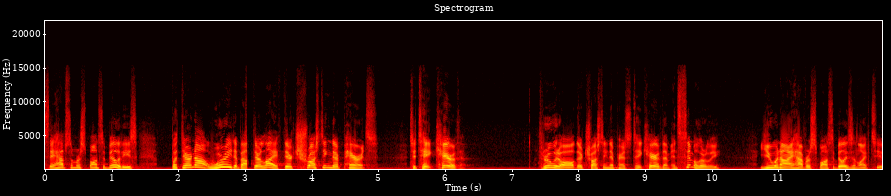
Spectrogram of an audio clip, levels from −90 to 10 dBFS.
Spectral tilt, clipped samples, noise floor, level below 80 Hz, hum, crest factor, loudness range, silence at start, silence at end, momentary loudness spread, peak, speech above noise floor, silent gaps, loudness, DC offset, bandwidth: -5.5 dB/octave; under 0.1%; -61 dBFS; -66 dBFS; 60 Hz at -55 dBFS; 18 dB; 4 LU; 0 s; 0 s; 10 LU; -10 dBFS; 33 dB; none; -27 LUFS; under 0.1%; 14.5 kHz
